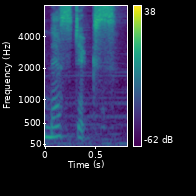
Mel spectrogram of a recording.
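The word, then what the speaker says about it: mnestic: They're called nestics. The M is silent.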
